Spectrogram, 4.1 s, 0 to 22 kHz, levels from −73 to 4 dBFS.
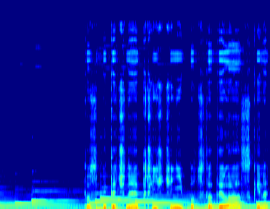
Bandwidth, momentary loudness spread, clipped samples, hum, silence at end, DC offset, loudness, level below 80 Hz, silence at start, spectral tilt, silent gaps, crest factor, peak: over 20 kHz; 16 LU; under 0.1%; none; 0 s; under 0.1%; -26 LUFS; -48 dBFS; 0 s; -7 dB/octave; none; 18 dB; -8 dBFS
